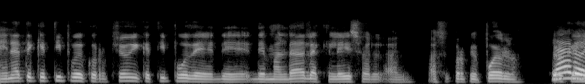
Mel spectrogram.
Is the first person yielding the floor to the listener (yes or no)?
yes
